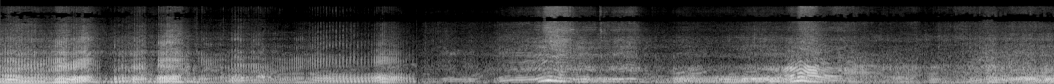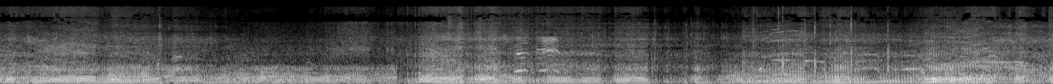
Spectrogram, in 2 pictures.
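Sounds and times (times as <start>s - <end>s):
dirt bike engines revving: 0.0s - 21.0s.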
